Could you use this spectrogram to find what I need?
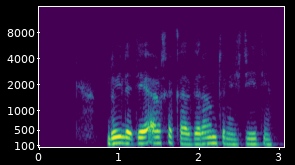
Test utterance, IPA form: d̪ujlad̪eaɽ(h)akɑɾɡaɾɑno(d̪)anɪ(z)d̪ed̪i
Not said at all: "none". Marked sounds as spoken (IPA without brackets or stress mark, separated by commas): x, t̪, ʒ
